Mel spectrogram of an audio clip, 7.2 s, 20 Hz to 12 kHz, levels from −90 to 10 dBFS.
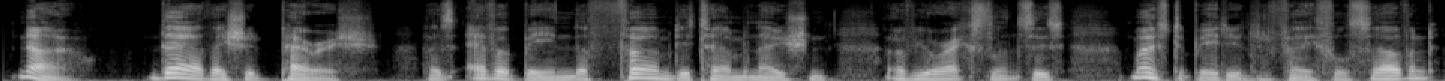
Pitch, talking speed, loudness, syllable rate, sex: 120 Hz, 160 wpm, -21 LUFS, 5.6 syllables/s, male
